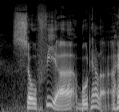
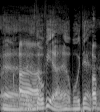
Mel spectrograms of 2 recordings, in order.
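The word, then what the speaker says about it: Sofia Boutella: asking my thoughts on Sophia Boutella, and she plays the original mummy. – Nice pronunciation. – Sophia Boutella.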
